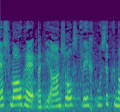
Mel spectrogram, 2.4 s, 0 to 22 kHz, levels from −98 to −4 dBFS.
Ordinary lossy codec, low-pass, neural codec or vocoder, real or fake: none; 9.9 kHz; vocoder, 22.05 kHz, 80 mel bands, Vocos; fake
